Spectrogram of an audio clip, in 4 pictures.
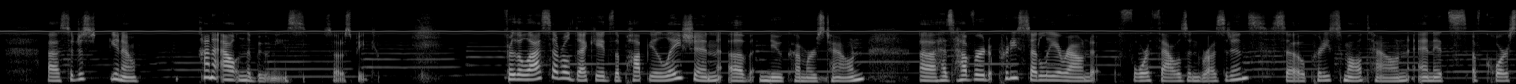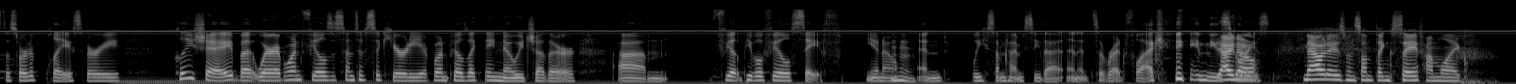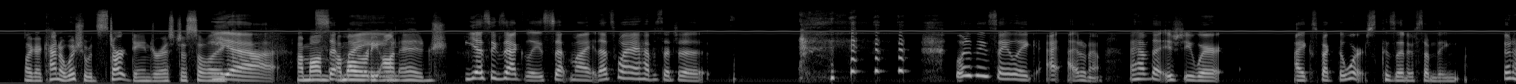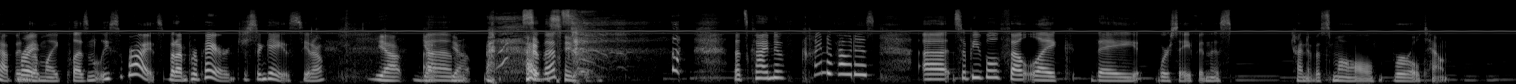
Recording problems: high-pitched whine; noticeable; throughout; 4.5 kHz, 15 dB below the speech
background music; faint; throughout; 30 dB below the speech

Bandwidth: 13.5 kHz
